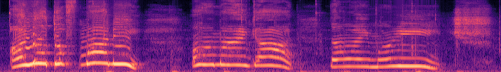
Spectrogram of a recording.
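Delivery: high, loud, gleeful shout over the money; greedy money cheer. Pretend. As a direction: crow with delight like a greedy crab.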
